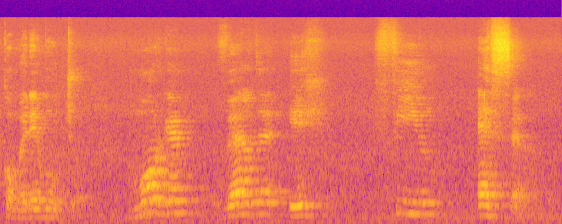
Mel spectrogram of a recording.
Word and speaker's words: viel: Y recuerden que en alemán, además de que la V se pronuncia como la F, la I con la E se pronuncia I, como una I larga de español.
